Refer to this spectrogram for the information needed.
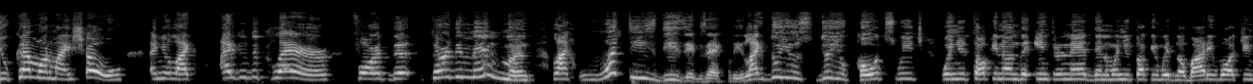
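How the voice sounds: The voice has a fairly bright tone, lively intonation and a moderate pace. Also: man, extremely high pitch for a man.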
